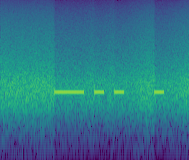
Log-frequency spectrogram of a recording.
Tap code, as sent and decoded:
none

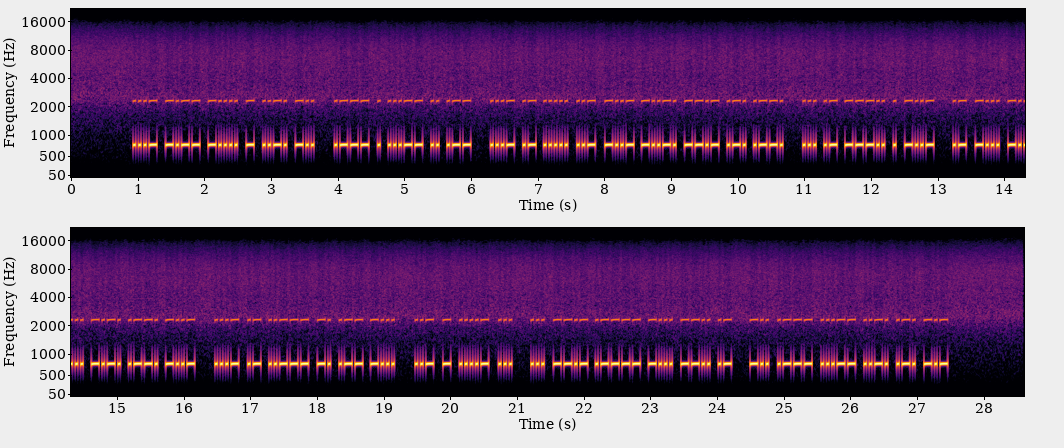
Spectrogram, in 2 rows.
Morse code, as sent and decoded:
...- -.-- -.... - ..-. -.. / .--- . ...-- .. .-- / ...- .- ..... ..- -..- -..-. --.- .-. .--. / ... .- ---.. . -..- / .- -... -.... -.-. .--. -..- / ...- .- ..--- -. .-- -... / ..- - ....- ... / ... --.- .---- -... --.. .- / -.. .--- ...-- ..-. .-. -.-
VY6TFD JE3IW VA5UX/QRP SA8EX AB6CPX VA2NWB UT4S SQ1BZA DJ3FRK

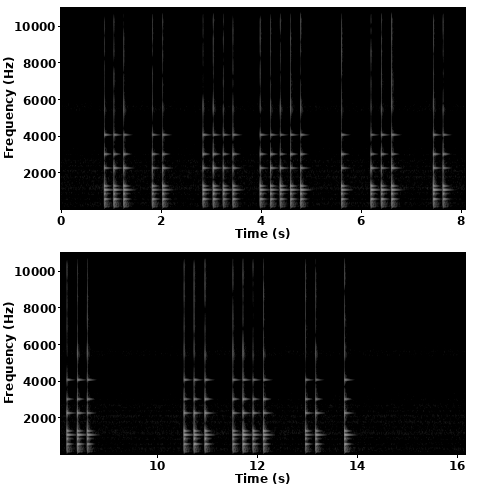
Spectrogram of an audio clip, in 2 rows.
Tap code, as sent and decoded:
3-2 4-5 1-3 2-3 / 3-4 2-1
MUCH OF

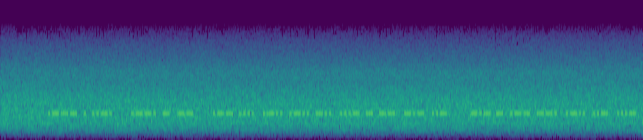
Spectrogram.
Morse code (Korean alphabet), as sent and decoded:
.--- . ..-. / .--. - -- / .-- .... .-.. .-.. -.. ...- - -- -.- ..- / …
한 점 부끄럼이 …

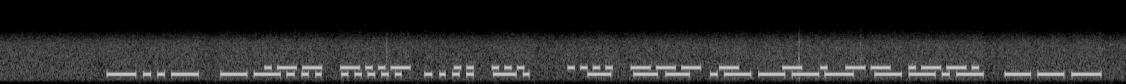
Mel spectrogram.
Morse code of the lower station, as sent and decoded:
-..- --... ..... .... -. / - -- .---- --.- ---
X75HN TM1QO

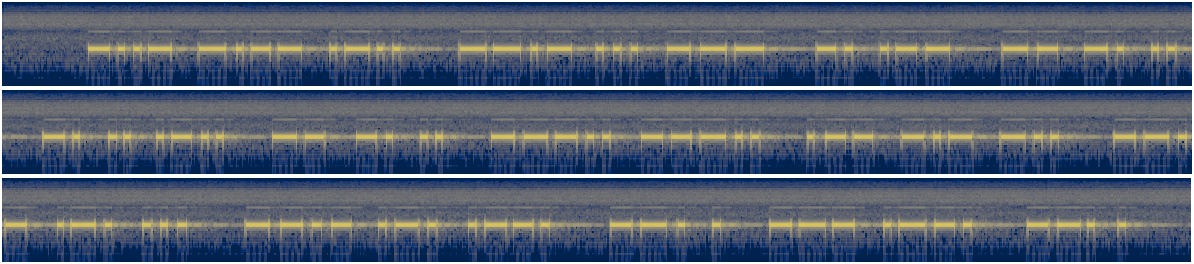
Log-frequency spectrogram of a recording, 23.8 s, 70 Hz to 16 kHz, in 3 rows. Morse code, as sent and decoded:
-..- -.-- .-.. / --.- ... --- / -. .-- / -- -. .. / -. .. .-.. / -- -. .. / ---.. ---.. / .-- -.- -.. / --.- .-. ... / --.- .-. .--. / --. . / --- .--. / --. .
XYL QSO NW MNI NIL MNI 88 WKD QRS QRP GE OP GE

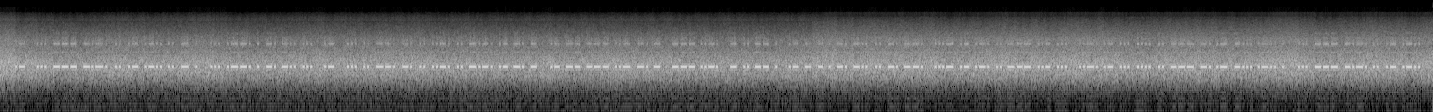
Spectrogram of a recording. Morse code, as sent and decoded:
.- / ... --- -.-. .. .- .-.. .. - . / ... .--. . -. -.. ... / .- / ... .. --. -. .. ..-. .. -.-. .- -. - / .- -- --- ..- -. - / --- ..-. / - .. -- . / .- - - . -. -.. .. -. --. / ...- .- .-. .. --- ..- ... / ..-. .- ... .... .. --- -. .- -... .-.. . / ... --- -.-. .. .- .-..
A SOCIALITE SPENDS A SIGNIFICANT AMOUNT OF TIME ATTENDING VARIOUS FASHIONABLE SOCIAL

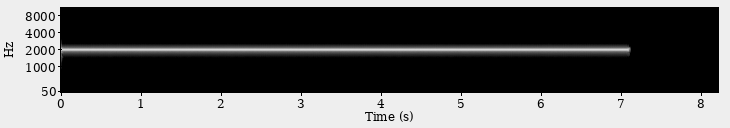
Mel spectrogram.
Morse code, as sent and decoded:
none

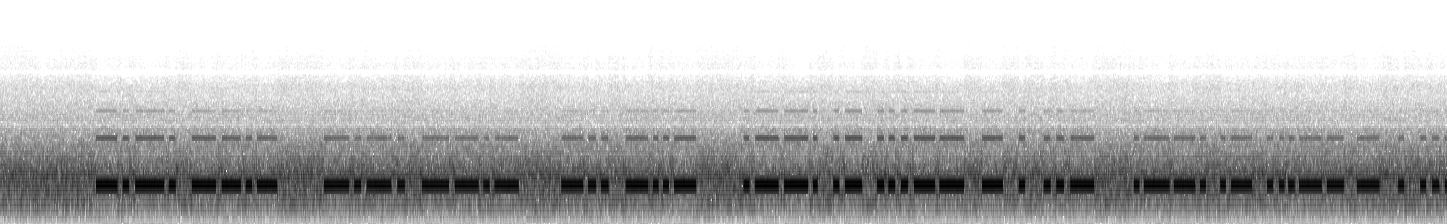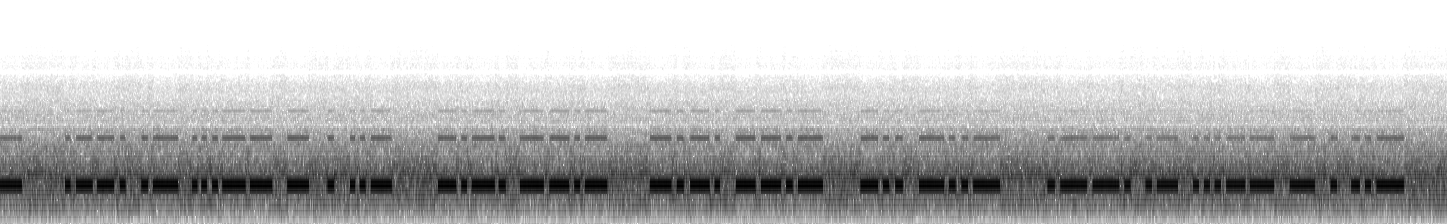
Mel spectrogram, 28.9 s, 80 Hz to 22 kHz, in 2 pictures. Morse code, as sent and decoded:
-.-. --.- / -.-. --.- / -.. -..- / .--. .- ...-- - . ..- / .--. .- ...-- - . ..- / .--. .- ...-- - . ..- / -.-. --.- / -.-. --.- / -.. -..- / .--. .- ...-- - . ..-
CQ CQ DX PA3TEU PA3TEU PA3TEU CQ CQ DX PA3TEU

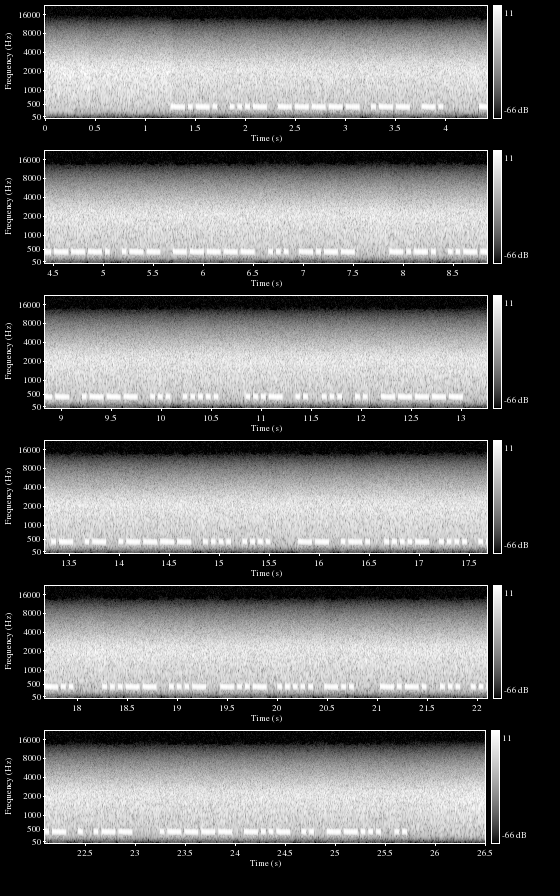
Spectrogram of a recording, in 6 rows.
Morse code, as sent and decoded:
-.-. ...- ----- .-- -. / ----. .-- ----- ... -.-- / -.-. ..--- .--- ... ..... / ...- .. ... .. ----- / .- .- .---- .... .... / -- .-. ....- .... .-.. / ...-- ...- -..- ..... -.. / -.-. ... ...- . .-- / .---- -..- .. --... ..
CV0WN 9W0SY C2JS5 VISI0 AA1HH MR4HL 3VX5D CSVEW 1XI7I

